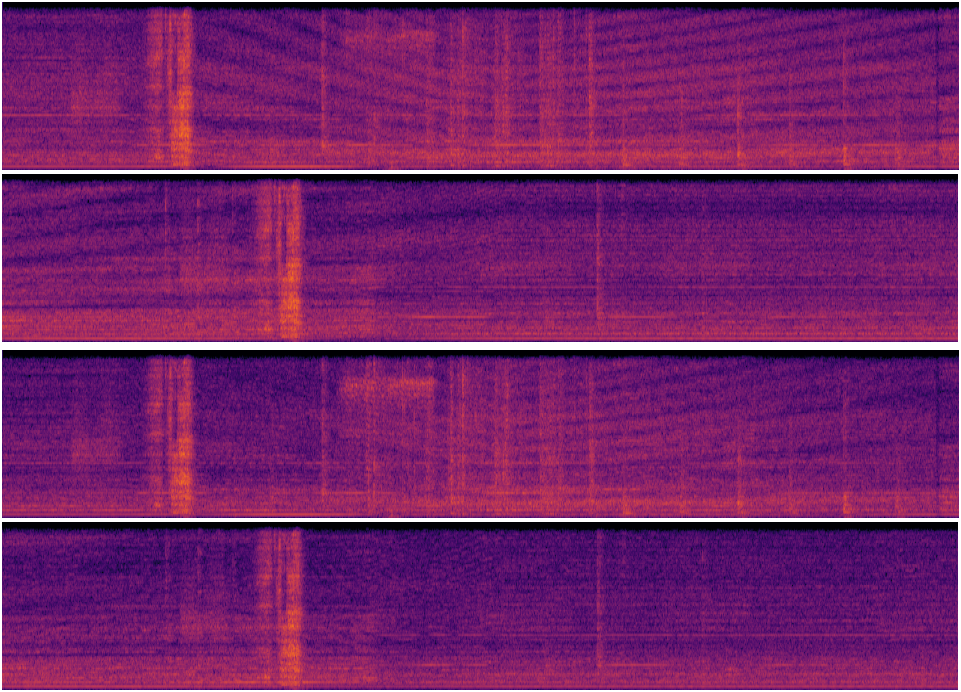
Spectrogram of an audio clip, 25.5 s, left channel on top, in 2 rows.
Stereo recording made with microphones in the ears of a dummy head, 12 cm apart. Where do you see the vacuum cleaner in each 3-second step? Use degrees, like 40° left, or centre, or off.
50° left, 30° left, centre, 20° left, 40° left, 40° left, 50° left, 50° left, 50° left.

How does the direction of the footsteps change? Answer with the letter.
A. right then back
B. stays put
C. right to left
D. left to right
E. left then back
C.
